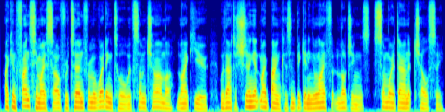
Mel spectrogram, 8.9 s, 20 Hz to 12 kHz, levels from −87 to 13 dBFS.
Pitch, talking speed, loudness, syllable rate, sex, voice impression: 110 Hz, 195 wpm, -18 LUFS, 5.4 syllables/s, male, masculine, adult-like, slightly dark, sincere, calm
